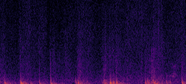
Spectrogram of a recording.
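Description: Horse hooves clip-clopping at a walk in the medieval video game Kingdom Come: Deliverance II, a steady, fairly quiet rhythm of paired hoof strikes on hard ground, with no voices over it.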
